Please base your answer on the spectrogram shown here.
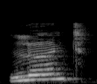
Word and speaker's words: learnt: Learn, learnt, learnt. Here also R is silent.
